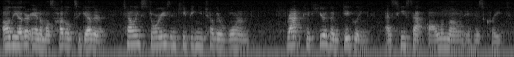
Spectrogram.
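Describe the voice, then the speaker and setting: A woman's voice: fairly low pitch, fairly even intonation, a little fast, darkish tone, slight background noise, low-quality recording. A woman narrating a children's storybook aloud as a storytime reader.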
